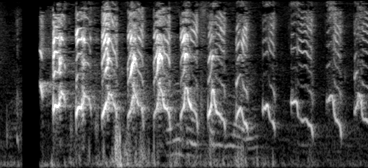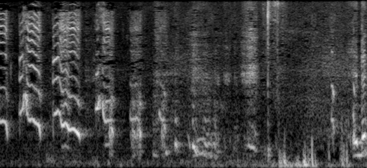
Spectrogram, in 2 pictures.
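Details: Labrador Retriever puppies teething and chewing on each other give a fast run of high, bending whimpers and yelps, about three per second. The calls fade after six seconds into low, rough growly noise.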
